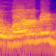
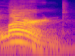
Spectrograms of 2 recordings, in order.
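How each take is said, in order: First: The word is said with two syllables. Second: The word is said with one syllable. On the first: "I never say learned like that" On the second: "I always say learned or learnt"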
